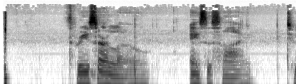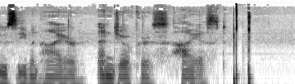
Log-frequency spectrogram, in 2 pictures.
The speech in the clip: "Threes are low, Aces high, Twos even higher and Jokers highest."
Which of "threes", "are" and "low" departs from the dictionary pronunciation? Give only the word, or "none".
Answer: none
